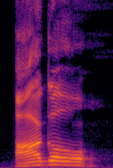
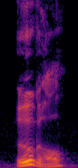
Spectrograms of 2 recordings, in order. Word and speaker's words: ogle: ogle are both, like, ogle is more correct than the way I had been pronouncing it, which was oogle. But no, I have it wrong. I've been pronouncing it wrong my whole life.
